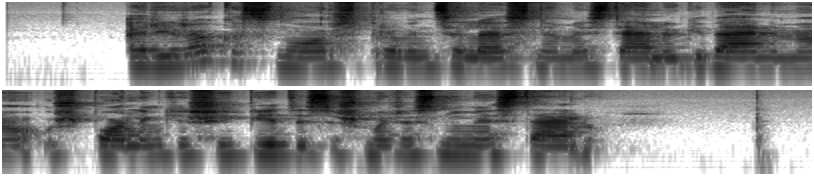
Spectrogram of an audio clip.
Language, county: Lithuanian, Vilnius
